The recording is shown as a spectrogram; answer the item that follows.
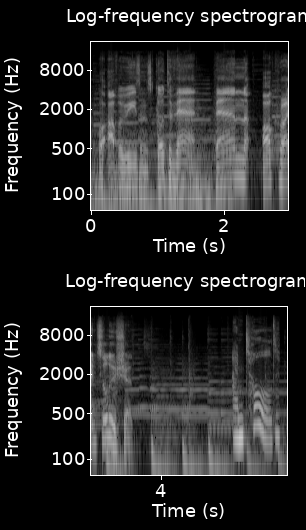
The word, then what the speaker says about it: Van: Van Arkwright. The name's Van. Van Arkwright. At least the pronunciation for Van is always gonna be as what it says on the screen. No apostrophes, just straight up Van.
